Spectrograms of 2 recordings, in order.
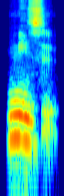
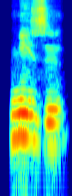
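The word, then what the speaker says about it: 水: in Japanese is Mizu so even though they are the same character they are pronounced differently so back in the day when Japanese people used the Chinese character for water um they probably be pronouncing it Mizu instead of because is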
